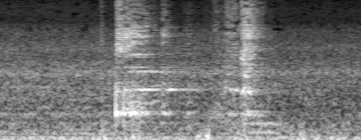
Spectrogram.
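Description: Bowls and kitchen utensils on a market stall in Malad clink as they are handled, two short bright metallic knocks standing out over a low murmur of background noise.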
